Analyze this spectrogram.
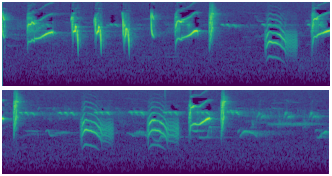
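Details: Lively marsh warbler imitating European and African birds with varied whistled swoops, nasal upslurs and quick chirps, each phrase different, delivered in rapid bursts.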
